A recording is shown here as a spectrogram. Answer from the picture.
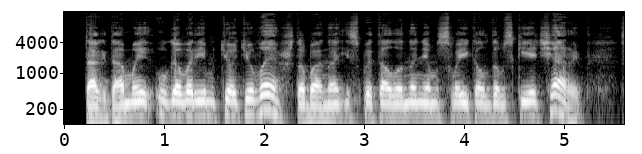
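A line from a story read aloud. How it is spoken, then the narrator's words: Plain. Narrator (Russian): сказала Фрида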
